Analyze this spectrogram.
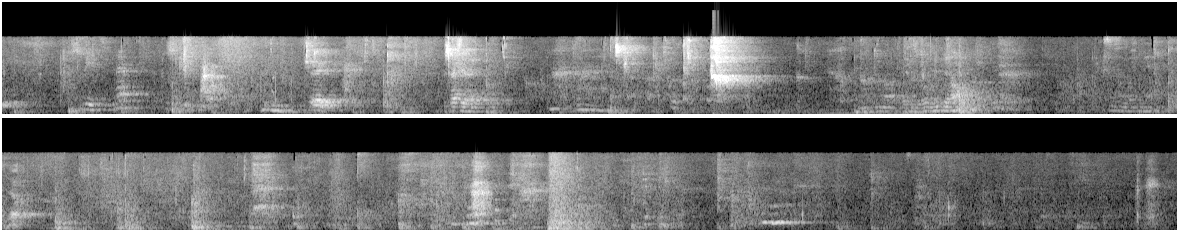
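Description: A man talks calmly, echoing in a large hall.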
